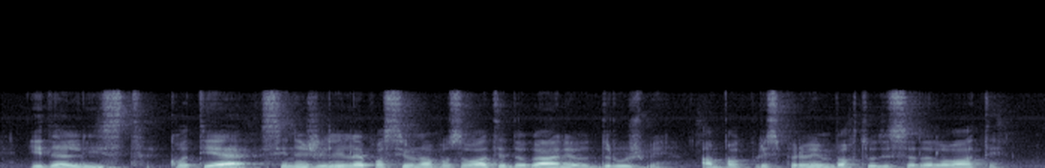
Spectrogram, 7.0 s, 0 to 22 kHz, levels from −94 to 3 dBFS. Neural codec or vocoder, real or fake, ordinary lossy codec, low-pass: none; real; none; 9.9 kHz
